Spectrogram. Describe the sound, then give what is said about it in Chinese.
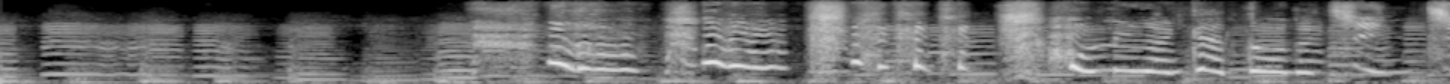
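A person cries after watching a film, wavering whimpers and wails with sliding pitch, much of it sobbing mixed into broken speech. “别哭了啦，电影还不都是假的？”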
